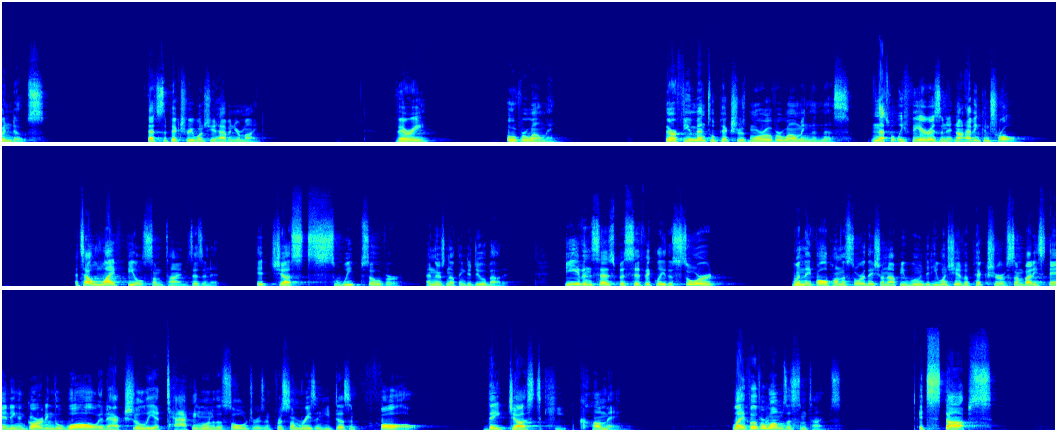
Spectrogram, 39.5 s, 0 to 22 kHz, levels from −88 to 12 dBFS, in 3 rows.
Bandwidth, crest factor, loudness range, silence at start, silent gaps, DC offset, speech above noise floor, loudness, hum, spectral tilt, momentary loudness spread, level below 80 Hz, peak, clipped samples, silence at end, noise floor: 15.5 kHz; 22 dB; 6 LU; 0 s; none; under 0.1%; over 57 dB; -34 LUFS; none; -4.5 dB/octave; 16 LU; -84 dBFS; -12 dBFS; under 0.1%; 0.8 s; under -90 dBFS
